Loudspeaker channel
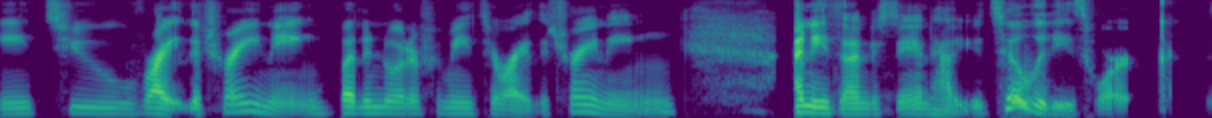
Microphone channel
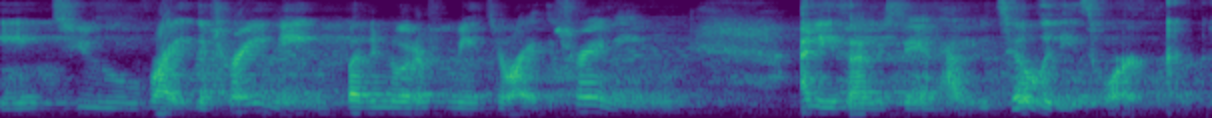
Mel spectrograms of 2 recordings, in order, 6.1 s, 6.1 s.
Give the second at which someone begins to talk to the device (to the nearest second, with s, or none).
none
